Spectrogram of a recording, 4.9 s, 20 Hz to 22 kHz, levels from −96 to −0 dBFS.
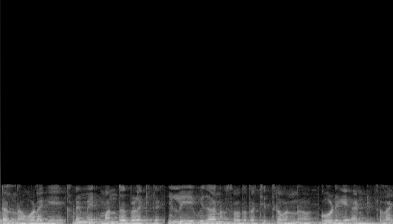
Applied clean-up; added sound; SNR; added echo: none; none; none; none.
